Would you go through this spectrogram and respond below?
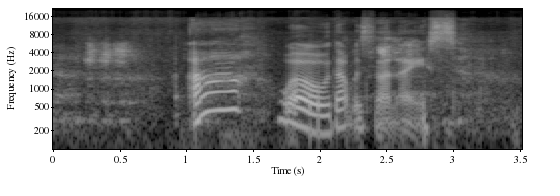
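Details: Goat at The Willful Goat Farm & Home during a live broadcast: a short rising bleat, then a longer quavering, wavering bleat around two seconds in, with human speech and other farm noise mixed through.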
